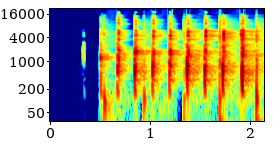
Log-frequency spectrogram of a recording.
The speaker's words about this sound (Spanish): Bravo, eso fue aplaudir.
